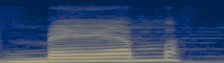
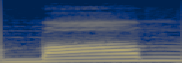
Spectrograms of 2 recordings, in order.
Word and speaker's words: Maam: characters this is uh this is ma'am or Mom or it her her name is spelled m a a m it's very confusing or maam and then this is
